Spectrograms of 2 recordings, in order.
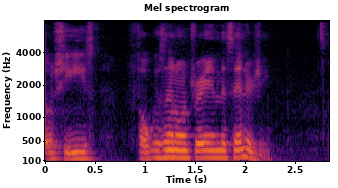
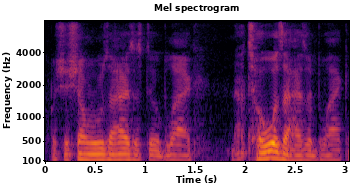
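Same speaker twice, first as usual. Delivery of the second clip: ordinary talk, nothing marked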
